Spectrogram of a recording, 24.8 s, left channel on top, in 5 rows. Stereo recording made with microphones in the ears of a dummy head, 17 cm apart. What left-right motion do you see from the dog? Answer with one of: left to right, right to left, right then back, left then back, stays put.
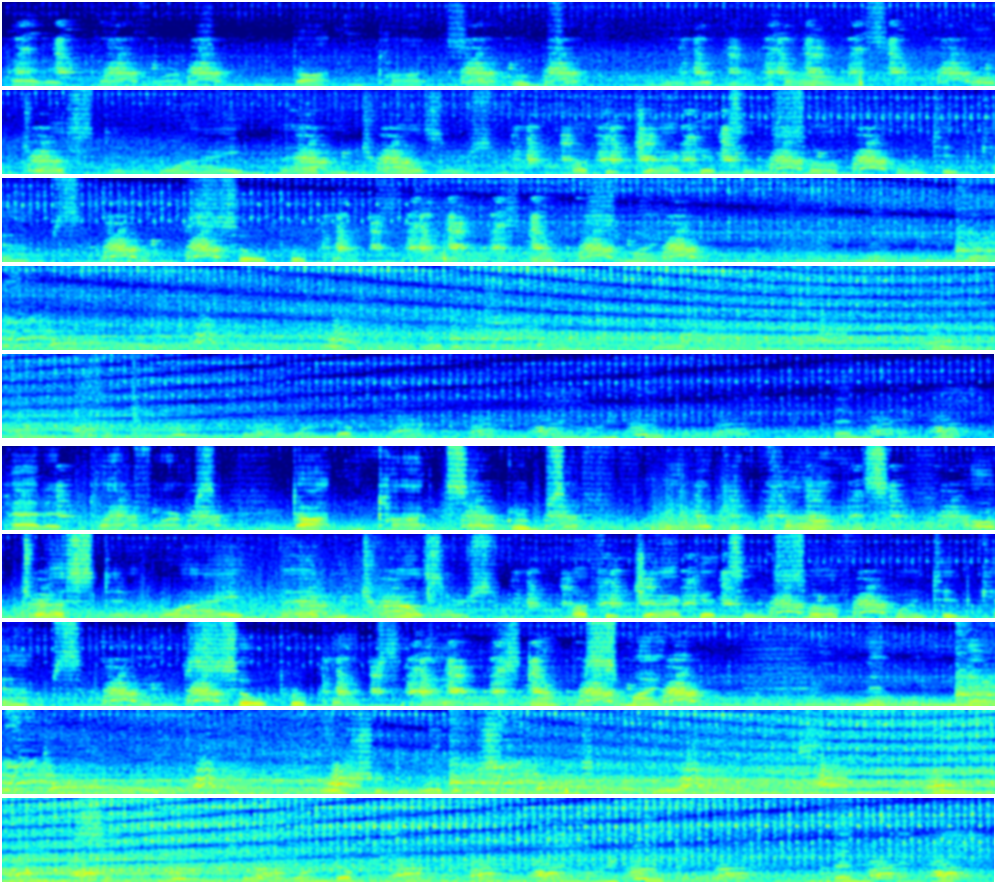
left to right.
